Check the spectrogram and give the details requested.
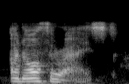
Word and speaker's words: unauthorized: Unauthorized. Repeat. Unauthorized. Unauthorized. Yeah. Careful, because it's not ow, it's all.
